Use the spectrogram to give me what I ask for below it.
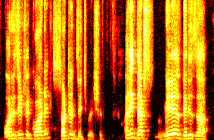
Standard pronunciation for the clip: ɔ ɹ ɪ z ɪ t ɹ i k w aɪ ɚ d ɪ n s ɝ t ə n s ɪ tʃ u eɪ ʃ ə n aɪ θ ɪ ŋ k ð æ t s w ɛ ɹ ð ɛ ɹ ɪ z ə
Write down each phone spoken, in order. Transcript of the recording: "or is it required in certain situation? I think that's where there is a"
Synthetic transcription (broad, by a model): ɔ ɹ ɪ z ɪ t ɹ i k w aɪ d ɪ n s ɝ t ə n s ɪ tʃ u eɪ ʃ ə n aɪ t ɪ ŋ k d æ t s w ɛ ɹ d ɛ ɹ ɪ z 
